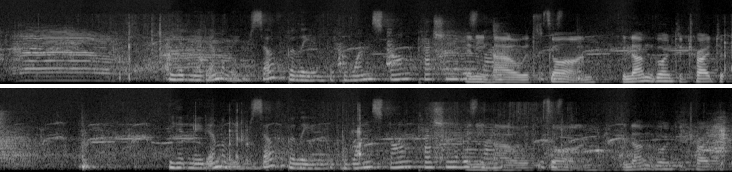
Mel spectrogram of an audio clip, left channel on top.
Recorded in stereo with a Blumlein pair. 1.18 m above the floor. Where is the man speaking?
65° left, 0.8 m.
